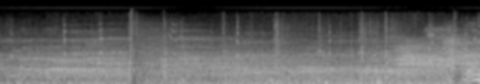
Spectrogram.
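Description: Badminton doubles rally: a string of sharp racket strikes on the shuttlecock, irregularly spaced, over steady arena crowd noise. The crowd swells near the end as a hard shot is saved.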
